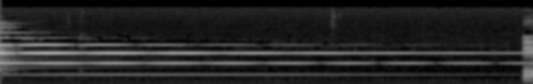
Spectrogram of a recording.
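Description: Hand-held brass Tibetan-style singing bowl struck once with a leather-coated mallet, then ringing on with a rich tone of several pitches that slowly fades.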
